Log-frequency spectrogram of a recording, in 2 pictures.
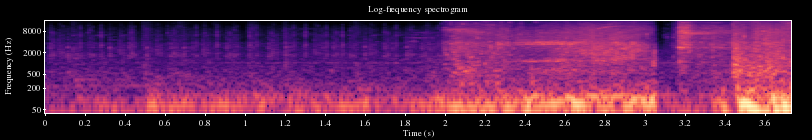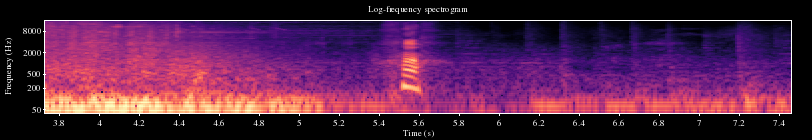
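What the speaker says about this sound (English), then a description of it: "We wiped them all out in a single explosion!" A sudden explosion in the Honkai Star Rail video game wipes out enemies: a loud, rumbling blast with mechanical clatter that swells for several seconds, then gives way to a brief sharp burst and quieter game ambience.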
